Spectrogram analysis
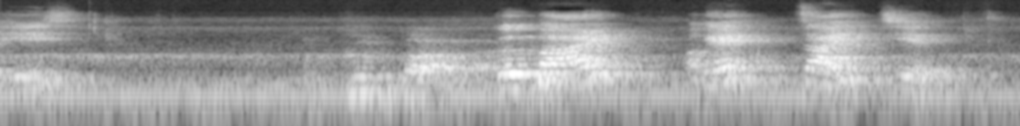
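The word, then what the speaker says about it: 再见: Okay, 再见。 There is no neutral tone here. You need to pronounce the tone number 4. Okay, you say 再见。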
